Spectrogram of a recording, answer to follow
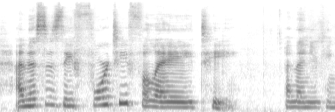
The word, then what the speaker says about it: filet: wetted filet crochet cresendo filet wrap now I'm saying filet somebody might be out there going it's called fillet in my world filet is a French word and you don't pronounce the T so if I'm wrong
